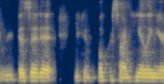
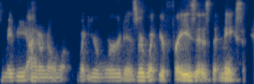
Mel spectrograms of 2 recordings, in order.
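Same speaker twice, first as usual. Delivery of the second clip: ordinary delivery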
